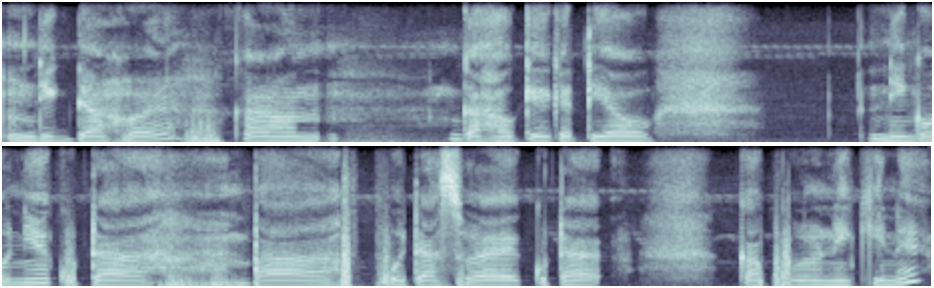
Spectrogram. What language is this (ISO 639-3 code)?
asm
